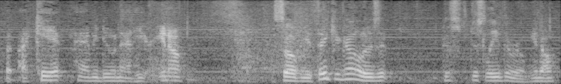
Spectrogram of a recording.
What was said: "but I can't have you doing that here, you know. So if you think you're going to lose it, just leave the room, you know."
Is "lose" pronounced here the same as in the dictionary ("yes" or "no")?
yes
